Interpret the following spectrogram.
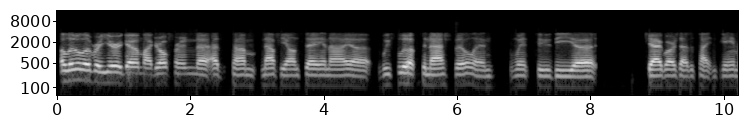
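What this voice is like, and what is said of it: Hoarse, partly lost voice. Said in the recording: “Part of my voice, I lost my voice at the game.”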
